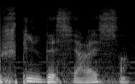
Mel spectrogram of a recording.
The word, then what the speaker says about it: Spiel des Jahres: Le premier étant le fameux Spiel des Jahres, si je le dis bien dans la langue de Goethe. – Très bien dit, très bien Merci.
